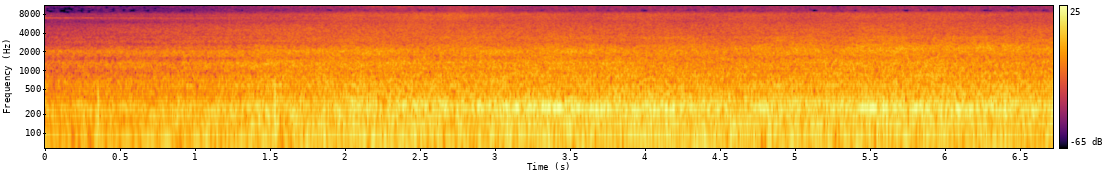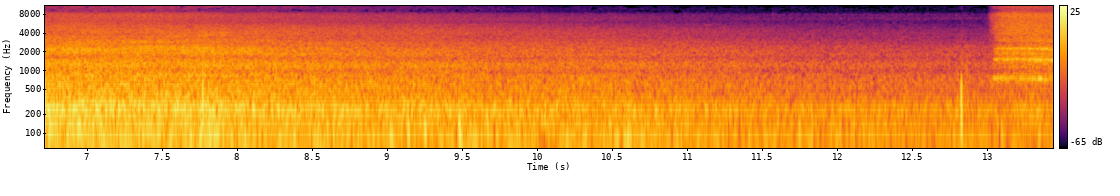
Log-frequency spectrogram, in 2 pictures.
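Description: Deutsche Bahn ICE 3 high-speed train running through the station; its rumble builds over the first few seconds, stays strong, then slowly fades as it draws away. Near the end a click is followed by a sudden horn-like tone that slides slightly down in pitch.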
